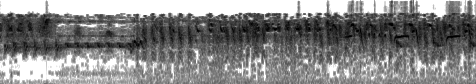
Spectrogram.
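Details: Lure chorus of small birds such as ciblek, kutilang, trucuk, sogon and perenjak, played to bring them down: an opening steady trill gives way to dense, fast chirping and squeaky whistles.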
